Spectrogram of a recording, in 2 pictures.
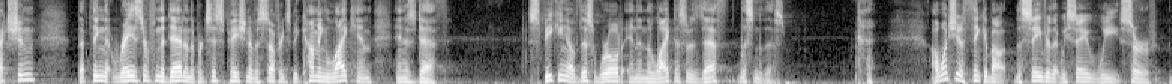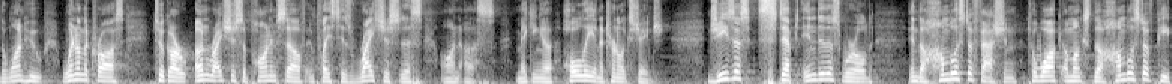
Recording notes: Recorded live at The Fellowship at Two Rivers on September 29, 2019.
